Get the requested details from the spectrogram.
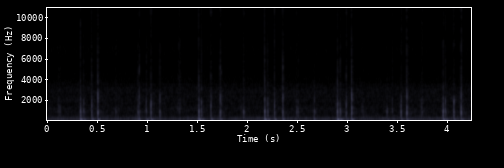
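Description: Fingernails and fingertips tap rapidly on the faces and edges of a small, rigid, matte-black rectangular hollow cardboard box. The taps land as quiet, dry clicks and soft hollow thumps in irregular bursts, each dying away almost at once, over a faint steady low hum.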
